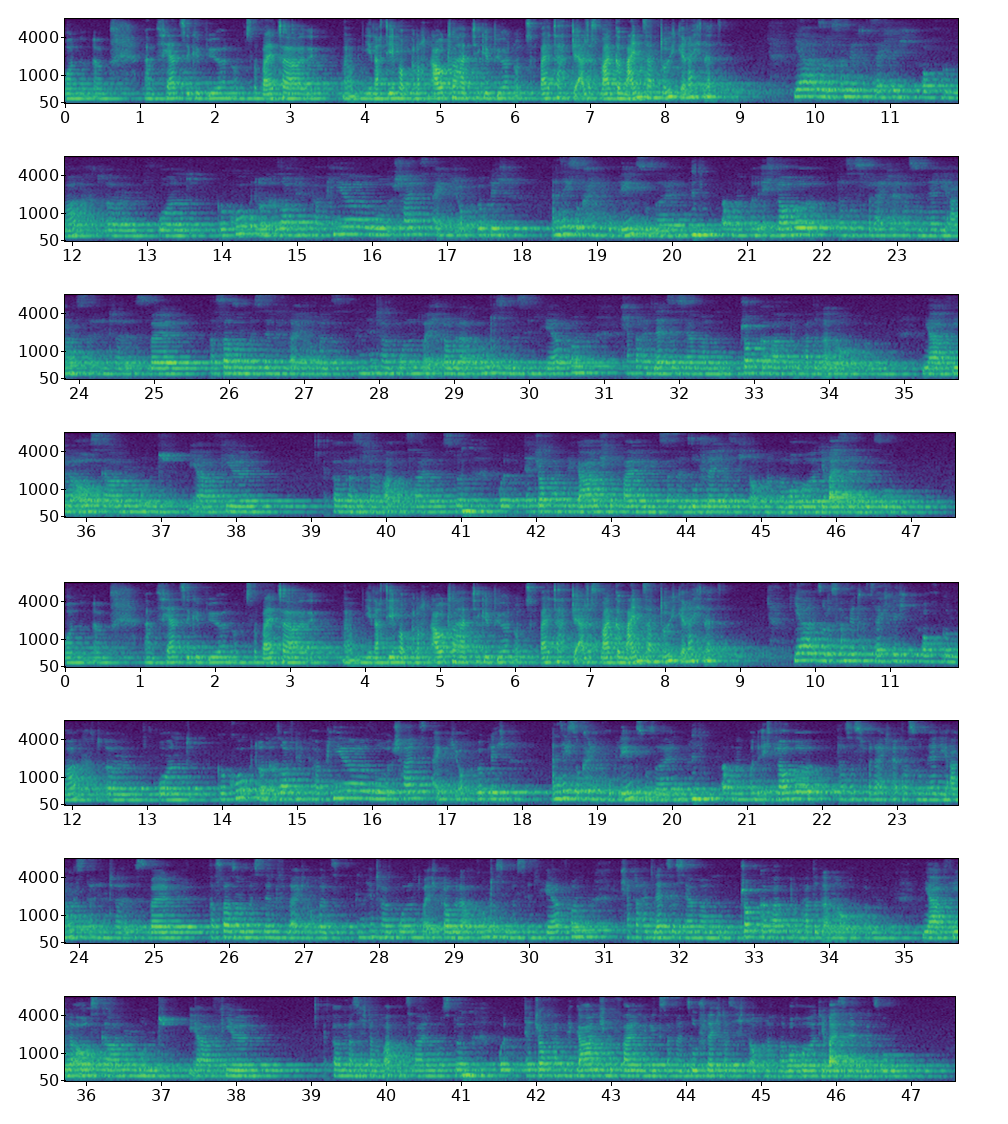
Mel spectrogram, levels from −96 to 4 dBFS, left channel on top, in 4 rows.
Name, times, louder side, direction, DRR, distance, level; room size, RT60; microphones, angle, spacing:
voice 1, 0.0-3.3 3.7-8.6 20.2-20.6 41.0-41.5, left 1 dB, 10° left, 5 dB, 1.6 m, -22 dB
voice 2, 9.4-12.9 13.1-13.6 13.9-17.8 18.4-20.2 20.7-21.9 22.2-25.3 25.7-27.4 27.7-30.8 31.2-34.8 35.2-37.1 37.4-38.2 39.3-41.1 41.5-46.8, equal, 70° right, 1 dB, 2.9 m, -24 dB
28.0 x 13.5 x 7.5 m, 2.2 s
head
